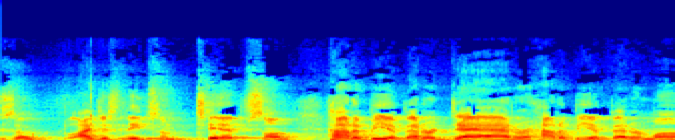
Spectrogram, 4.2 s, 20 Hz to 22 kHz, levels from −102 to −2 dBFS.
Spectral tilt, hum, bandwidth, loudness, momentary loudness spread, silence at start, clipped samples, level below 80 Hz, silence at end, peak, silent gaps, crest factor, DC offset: -4.5 dB/octave; none; 11.5 kHz; -17 LUFS; 8 LU; 0 s; under 0.1%; -44 dBFS; 0 s; 0 dBFS; none; 16 dB; under 0.1%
